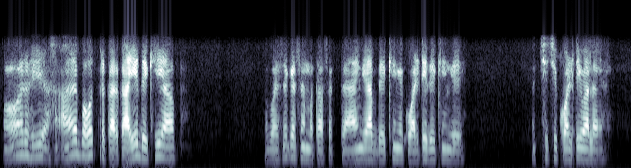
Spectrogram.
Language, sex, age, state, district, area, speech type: Hindi, male, 18-30, Uttar Pradesh, Varanasi, rural, conversation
